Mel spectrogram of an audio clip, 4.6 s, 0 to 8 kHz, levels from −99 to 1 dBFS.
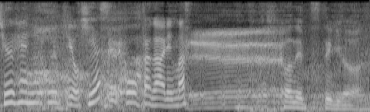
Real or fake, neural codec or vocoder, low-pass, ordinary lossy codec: fake; autoencoder, 48 kHz, 32 numbers a frame, DAC-VAE, trained on Japanese speech; 7.2 kHz; none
